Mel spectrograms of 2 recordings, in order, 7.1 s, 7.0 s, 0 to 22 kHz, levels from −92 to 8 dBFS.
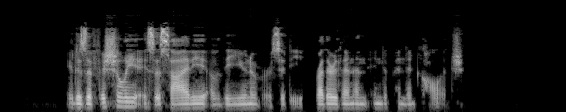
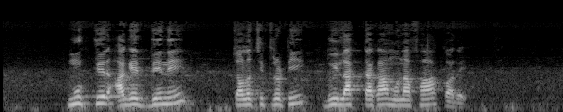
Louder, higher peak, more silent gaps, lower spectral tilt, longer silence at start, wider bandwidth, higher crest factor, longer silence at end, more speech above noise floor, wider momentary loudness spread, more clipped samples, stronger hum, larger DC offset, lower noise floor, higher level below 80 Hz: first, -18 LUFS vs -22 LUFS; about the same, 0 dBFS vs -2 dBFS; first, 3.83-3.95 s vs none; second, -2 dB/octave vs -6 dB/octave; about the same, 0.85 s vs 0.85 s; about the same, 11 kHz vs 11 kHz; about the same, 22 dB vs 20 dB; about the same, 1.3 s vs 1.2 s; first, over 69 dB vs 37 dB; first, 21 LU vs 12 LU; neither; neither; neither; first, under -90 dBFS vs -59 dBFS; second, -70 dBFS vs -54 dBFS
